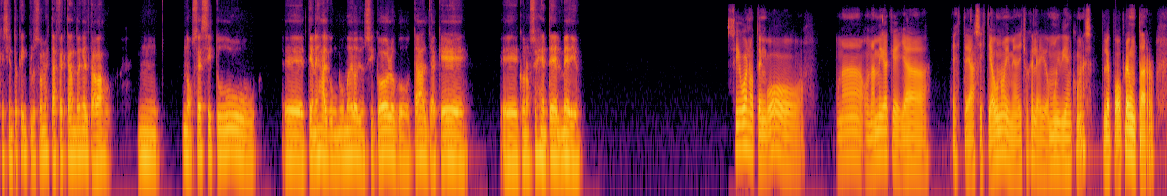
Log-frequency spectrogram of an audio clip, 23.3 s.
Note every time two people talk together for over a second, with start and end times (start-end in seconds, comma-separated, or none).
none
